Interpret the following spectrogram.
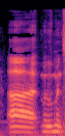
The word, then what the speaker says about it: MVMT: So just so you're aware, the brand is MVMT, even though it's pronounced movement.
